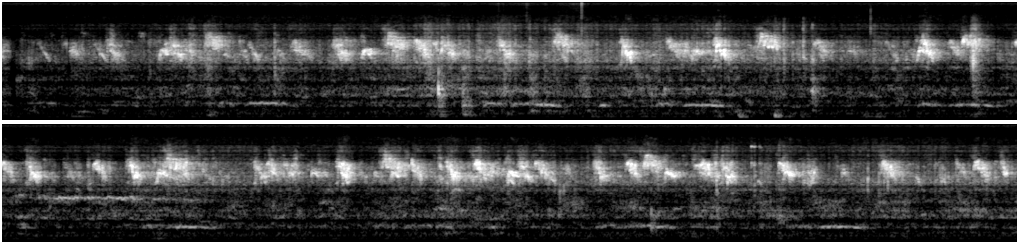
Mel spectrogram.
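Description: Small birds chirping, a dense run of short repeated chirps, with lower notes now and then.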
